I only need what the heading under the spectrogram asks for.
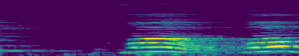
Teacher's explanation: व बोलते ही ऊपर के जो दांत हैं वो नीचे वाले होंठ से स्पर्श करेंगे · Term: दंतोष्ठ्य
